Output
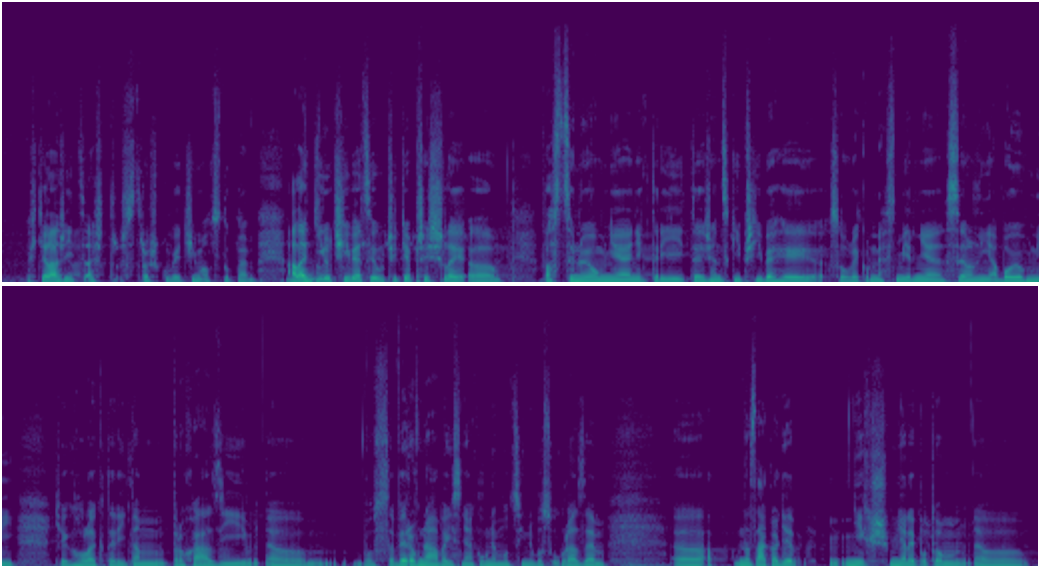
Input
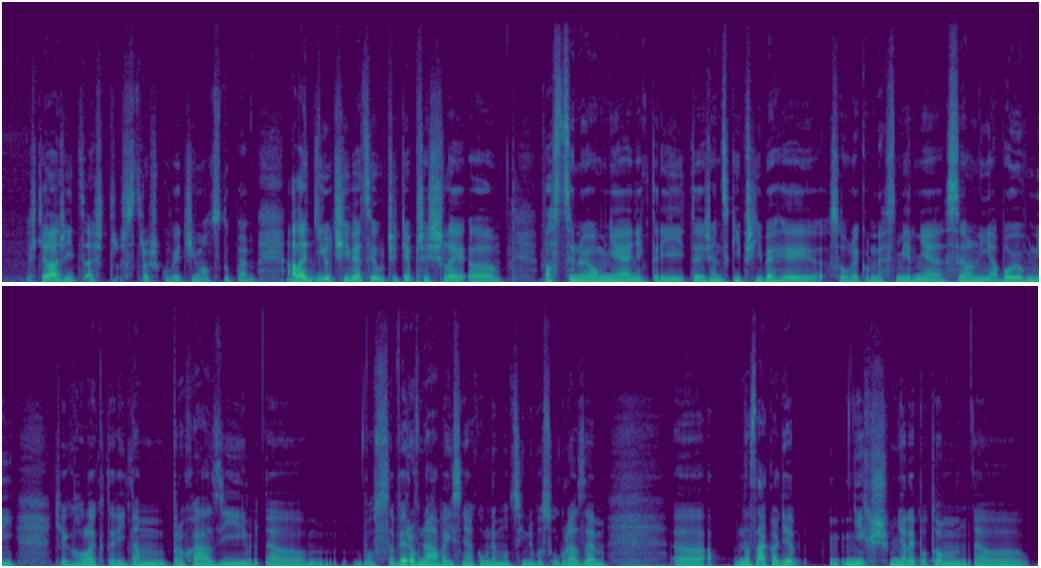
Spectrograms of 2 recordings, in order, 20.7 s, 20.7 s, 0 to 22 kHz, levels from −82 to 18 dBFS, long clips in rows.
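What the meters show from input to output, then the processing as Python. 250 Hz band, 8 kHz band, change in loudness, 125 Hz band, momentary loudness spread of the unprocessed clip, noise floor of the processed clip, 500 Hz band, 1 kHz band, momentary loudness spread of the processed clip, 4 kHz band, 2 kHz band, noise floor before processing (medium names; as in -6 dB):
-8.0 dB, -8.0 dB, -8.0 dB, -8.0 dB, 12 LU, -64 dBFS, -8.0 dB, -8.0 dB, 12 LU, -8.0 dB, -8.0 dB, -59 dBFS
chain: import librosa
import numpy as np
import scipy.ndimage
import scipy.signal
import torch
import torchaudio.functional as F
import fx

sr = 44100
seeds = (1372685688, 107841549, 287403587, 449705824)

y = fx.echo_banded(x, sr, ms=239, feedback_pct=55, hz=2400.0, wet_db=-22.5)
y = F.gain(torch.from_numpy(y), -8.0).numpy()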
